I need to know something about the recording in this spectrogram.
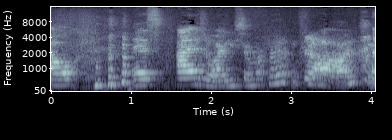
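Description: Only speech: young girls talking.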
